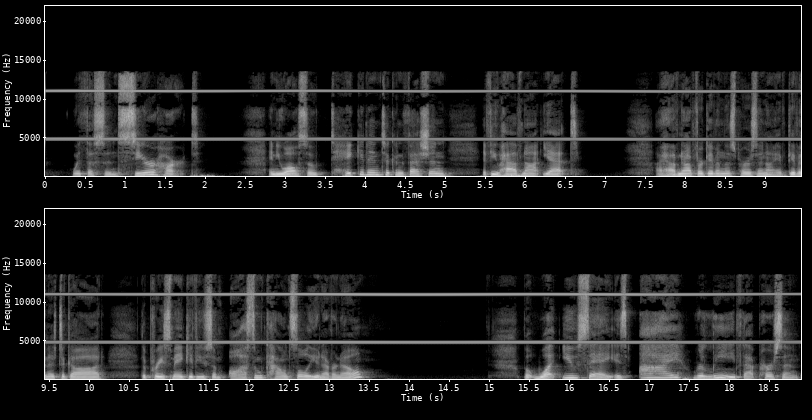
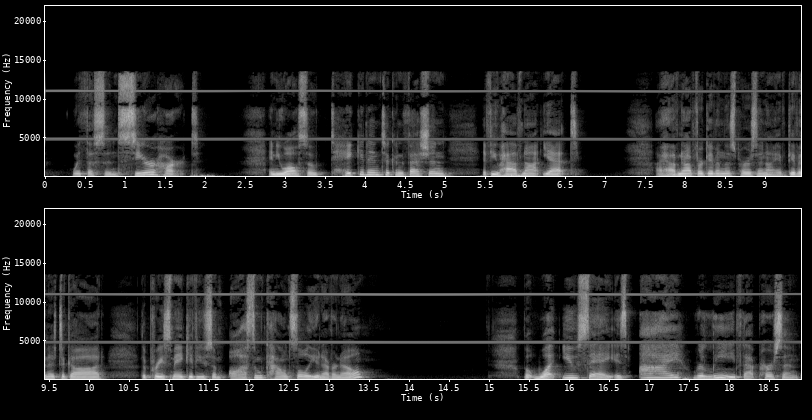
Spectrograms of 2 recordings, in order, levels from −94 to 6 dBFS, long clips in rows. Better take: second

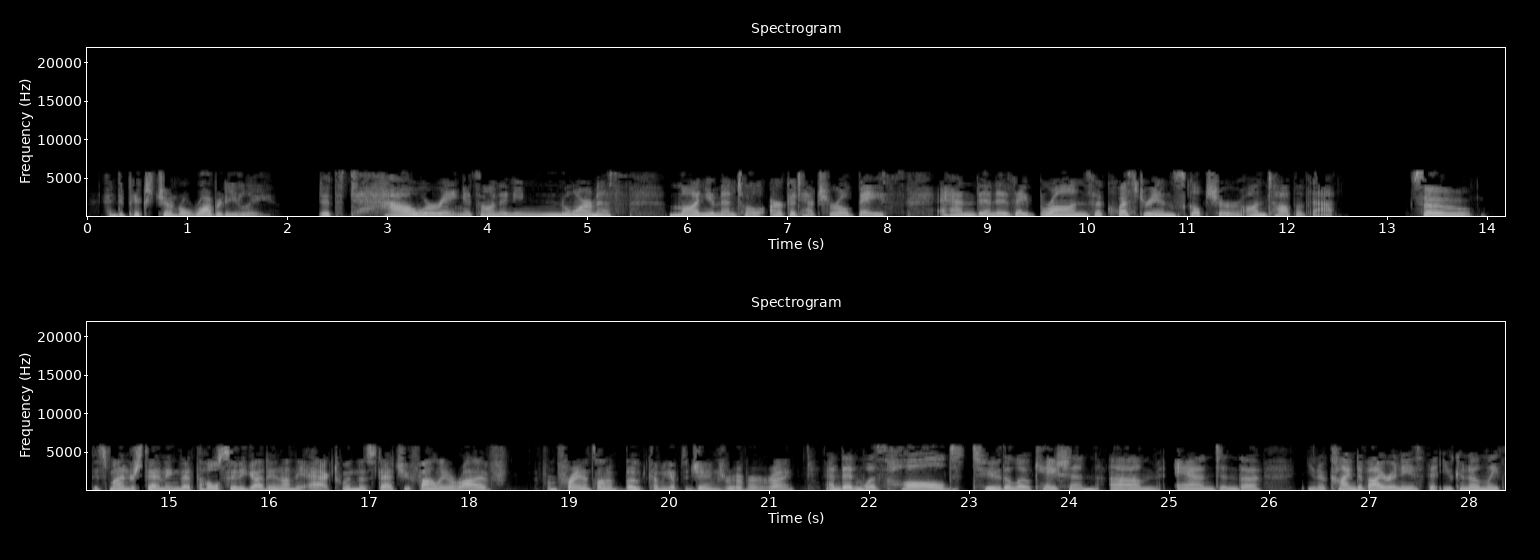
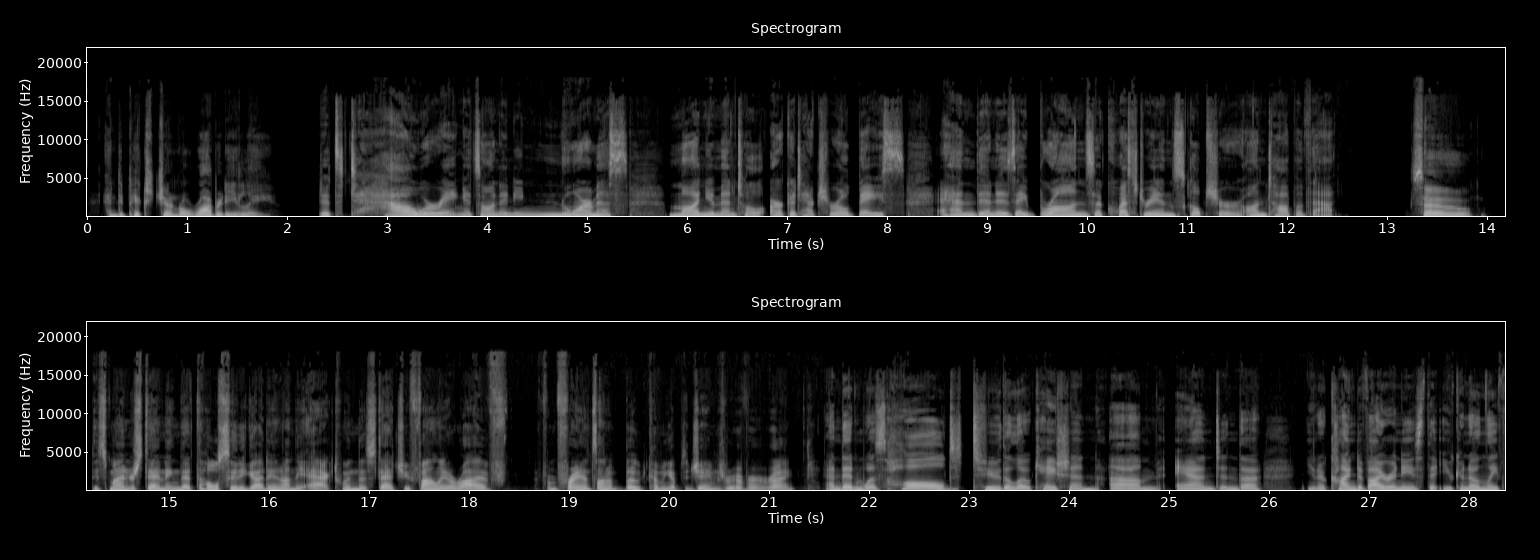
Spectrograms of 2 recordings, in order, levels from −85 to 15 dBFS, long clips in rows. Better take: second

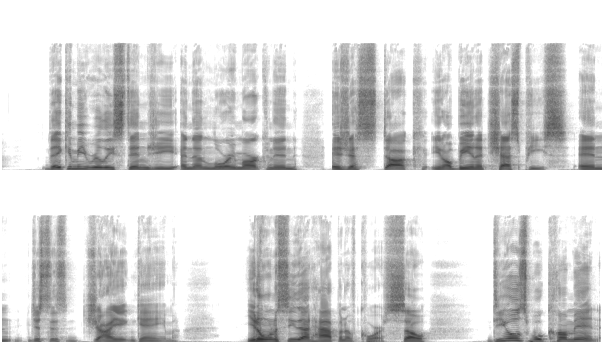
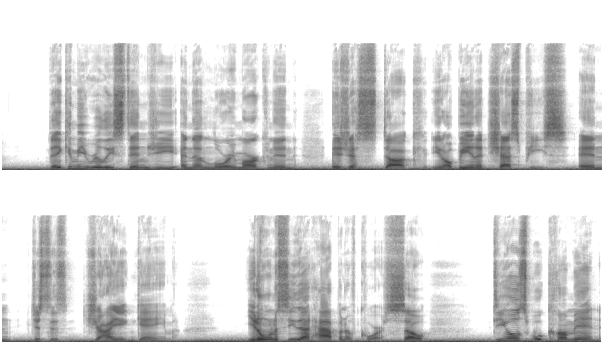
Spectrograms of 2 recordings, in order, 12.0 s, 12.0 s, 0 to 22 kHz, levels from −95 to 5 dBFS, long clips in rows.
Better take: first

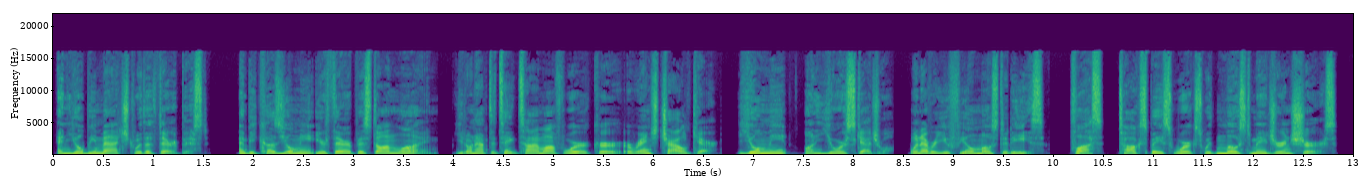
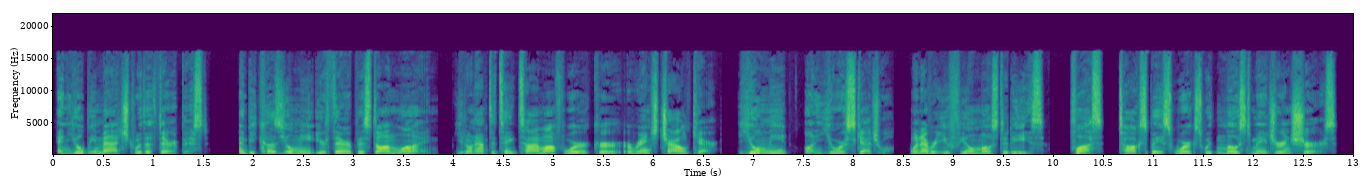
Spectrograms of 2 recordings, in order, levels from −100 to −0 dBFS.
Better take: first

